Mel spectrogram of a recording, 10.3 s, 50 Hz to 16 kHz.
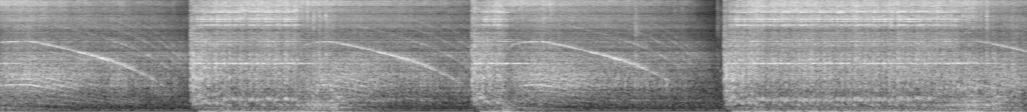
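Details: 2008 Evinrude E-TEC 90 outboard: three separate cranking attempts, starter whine falling in pitch, motor turns over but never catches; cranks but no start.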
